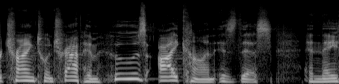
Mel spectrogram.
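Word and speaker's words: εἰκών: currency and so this word likeness is produced icon in the greek that's how it's pronounced and it's actually where we get our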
